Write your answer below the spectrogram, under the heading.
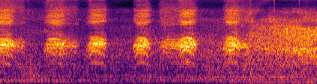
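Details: Indian crows cawing on top of a tree in the summer heat, a series of about seven softer, hoarse caws set against a steady, fairly loud background hiss and low hum.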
